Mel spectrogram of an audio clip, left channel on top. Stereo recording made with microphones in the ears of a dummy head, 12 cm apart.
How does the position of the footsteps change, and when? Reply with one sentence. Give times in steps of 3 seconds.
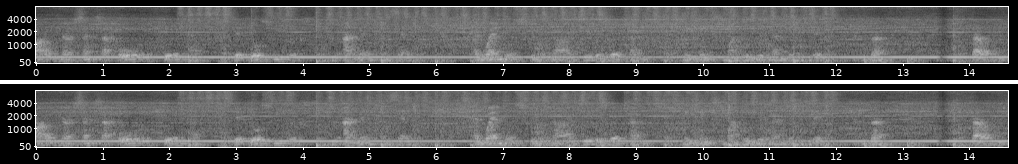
In this clip you hear the footsteps on the left from 0 s, on the right from 6 s, in the centre from 9 s and on the left from 12 s.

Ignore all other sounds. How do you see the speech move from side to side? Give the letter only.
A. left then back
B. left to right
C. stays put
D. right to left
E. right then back
C.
